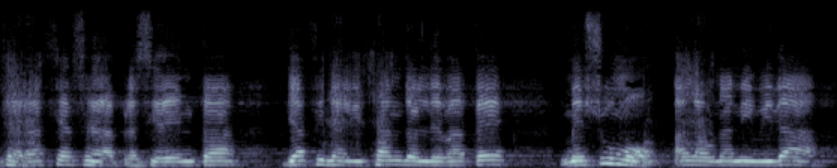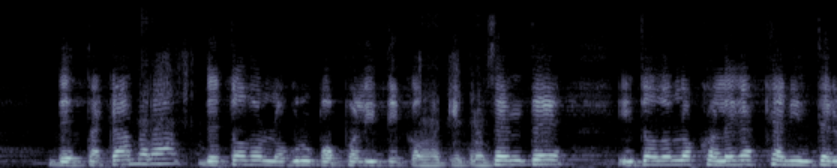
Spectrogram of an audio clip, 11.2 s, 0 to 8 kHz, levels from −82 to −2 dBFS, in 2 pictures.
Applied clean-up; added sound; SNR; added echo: neural separator model SepFormer DNS4.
